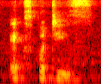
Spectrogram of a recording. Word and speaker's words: expertise: So when you say expertise, better off to you pronounce it as expertise.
